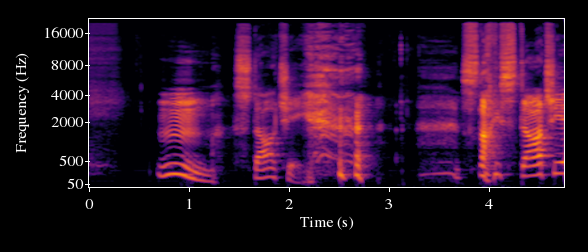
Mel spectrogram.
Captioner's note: laughs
